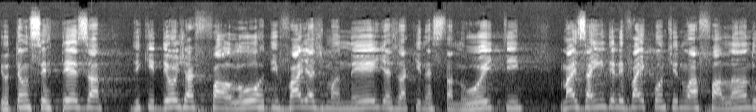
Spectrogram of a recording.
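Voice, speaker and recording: A man's fairly slow, raised and projected voice, high in pitch with fairly even intonation, over noticeable background noise. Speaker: pastor. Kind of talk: sermon. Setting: church.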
